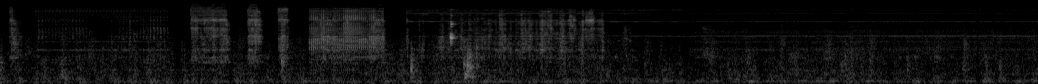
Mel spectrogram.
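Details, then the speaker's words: Epson ET-2710 printer/scanner flashing two red lights after scanning: scanner carriage motor keeps driving backwards, bursts of ratcheting gear clatter as it fails to find home; owner suspects end detection or extra motor current, maybe cable hitting heads. "it's trying to go backwards what H is this it's reached its end is it extra current drawn by the motor I wonder if it's something silly like that"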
